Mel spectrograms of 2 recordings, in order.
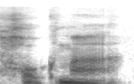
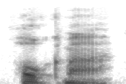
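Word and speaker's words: Chokmah: through the sphere of chokma or actually more appropriately pronounced hokma hokma and uh that's spelled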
